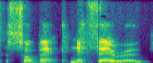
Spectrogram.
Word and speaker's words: Sobekneferu: Well, I think if you say it slowly, it's Sobek Neferu, which means the beauties of the god Sobek.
